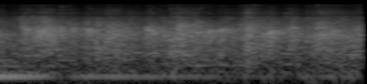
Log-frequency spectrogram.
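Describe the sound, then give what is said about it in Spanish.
A church audience applauds God during a morning service, a steady, dense wash of many hands clapping at an even, sustained loudness with no voices standing out above it. “Dele un fuerte aplauso al Dios que es Padre de toda la creación, es tu Padre, nuestro Padre.”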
